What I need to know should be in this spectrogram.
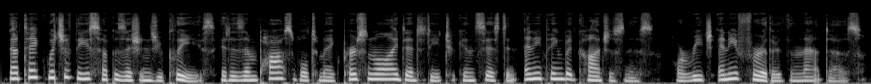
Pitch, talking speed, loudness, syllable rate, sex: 205 Hz, 195 wpm, -17 LUFS, 5.9 syllables/s, female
